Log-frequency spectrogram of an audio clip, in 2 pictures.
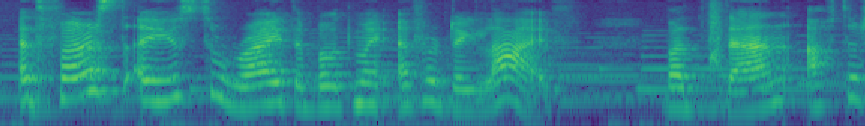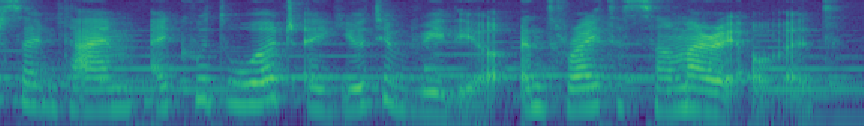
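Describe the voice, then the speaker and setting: A woman whose first language is Polish, calmly explaining language-learning tips in English in a scripted vlog. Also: mid-range voice. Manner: calm, earnest explaining with numbered tips.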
